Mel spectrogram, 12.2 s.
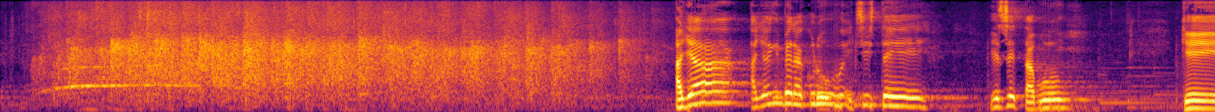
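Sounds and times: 
audience applause: 0.2s - 6.5s
speech: 6.8s - 10.8s, 11.8s - 12.1s.

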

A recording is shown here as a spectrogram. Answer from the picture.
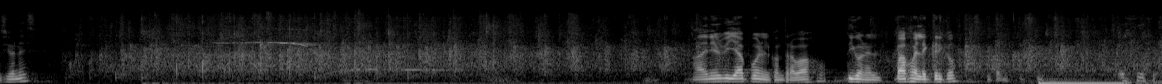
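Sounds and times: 
speech: 0.0s - 0.8s, 6.9s - 10.2s, 11.2s - 11.6s
audience applause: 0.6s - 7.1s, 8.6s - 11.6s
faint whistle: 2.0s - 3.3s.

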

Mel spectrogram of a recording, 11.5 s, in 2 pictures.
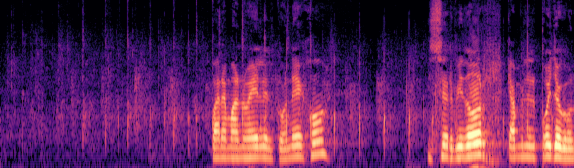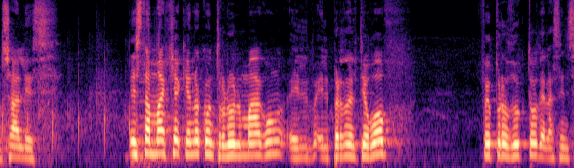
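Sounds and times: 
crowd applause: 0.0s - 8.2s
speech: 2.1s - 3.4s, 4.3s - 6.4s, 7.0s - 9.9s, 10.6s - 11.4s.

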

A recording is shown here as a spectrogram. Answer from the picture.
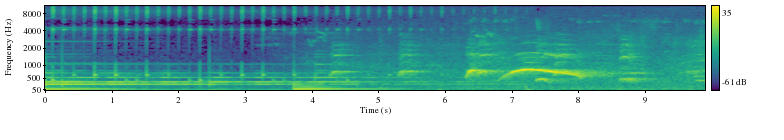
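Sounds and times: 
faint low rumble: 0.0s - 7.0s
low droning tones in Tierra del Fuego: 0.0s - 7.3s
high chirps: 0.0s - 8.3s.

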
